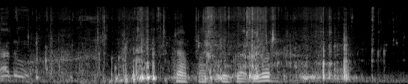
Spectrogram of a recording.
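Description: A fish drops into a plastic bucket with water.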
